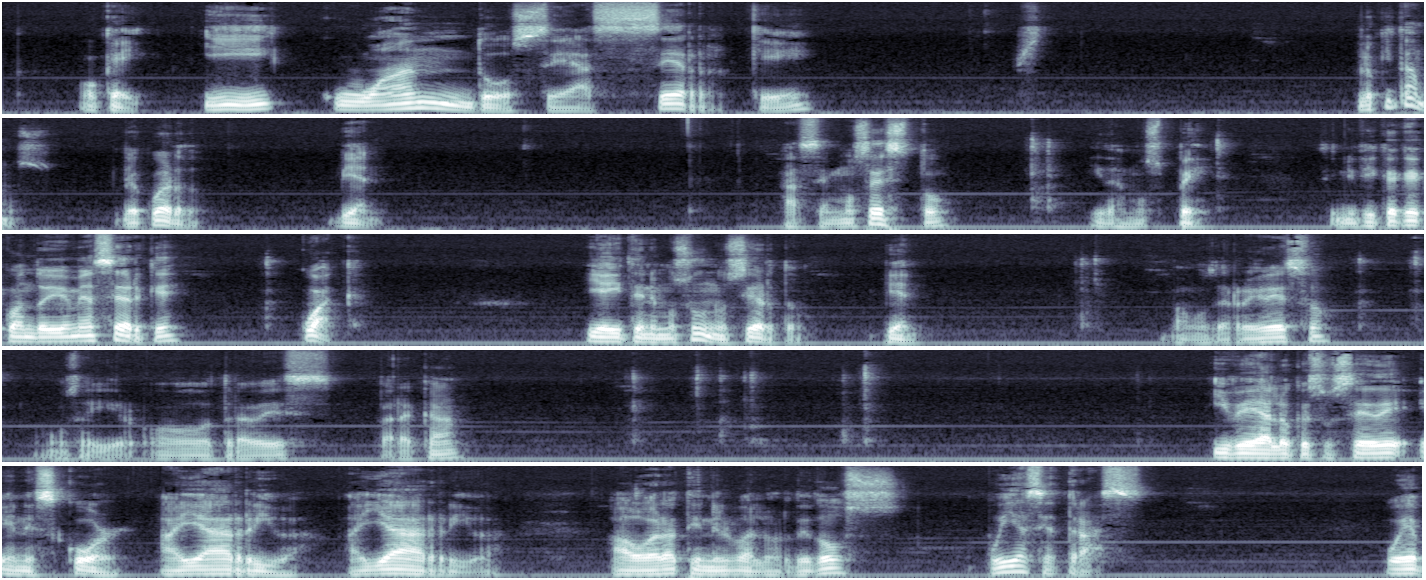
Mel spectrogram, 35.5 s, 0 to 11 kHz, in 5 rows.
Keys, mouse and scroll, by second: 5.7 click, 9.1-10.7 drag, 13.0 p, 13.9 Up, 18.1 Left, 20.5 Up, 22.1 Right, 25.9 Left, 26.5 Up, 32.4 Down.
